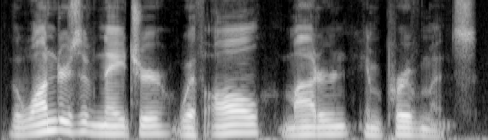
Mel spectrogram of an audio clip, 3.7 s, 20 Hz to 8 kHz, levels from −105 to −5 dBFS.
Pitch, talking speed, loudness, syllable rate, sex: 115 Hz, 130 wpm, -18 LUFS, 4.7 syllables/s, male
